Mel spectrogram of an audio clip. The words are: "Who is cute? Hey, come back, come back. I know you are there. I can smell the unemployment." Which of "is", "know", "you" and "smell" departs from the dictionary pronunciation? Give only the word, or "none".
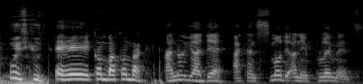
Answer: is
